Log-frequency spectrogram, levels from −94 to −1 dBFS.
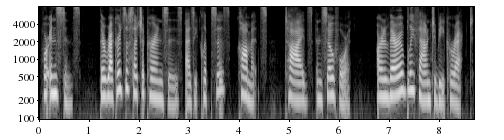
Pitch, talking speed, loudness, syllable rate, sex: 220 Hz, 140 wpm, -22 LUFS, 4.8 syllables/s, female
